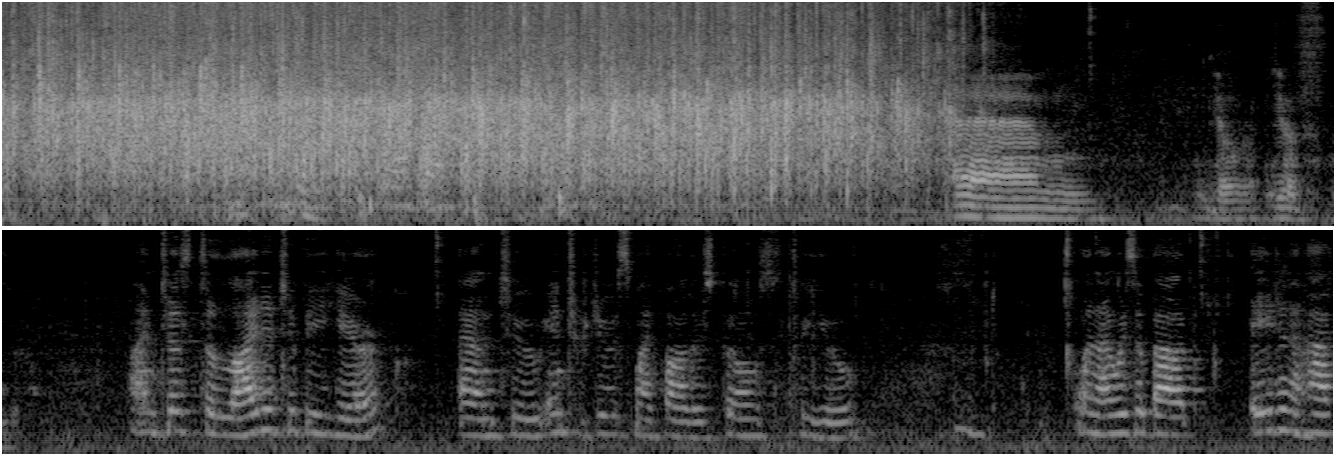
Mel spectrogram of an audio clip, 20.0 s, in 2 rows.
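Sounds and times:
audience applause at the introduction of a film screening: 0.0s - 7.5s
speech: 11.5s - 16.5s, 18.0s - 19.9s.

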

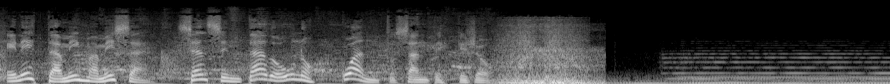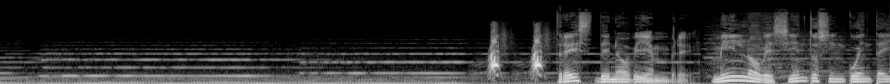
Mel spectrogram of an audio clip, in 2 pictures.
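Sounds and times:
speech: 0.0s - 5.2s, 14.5s - 17.7s
dog barking: 13.8s - 14.4s.

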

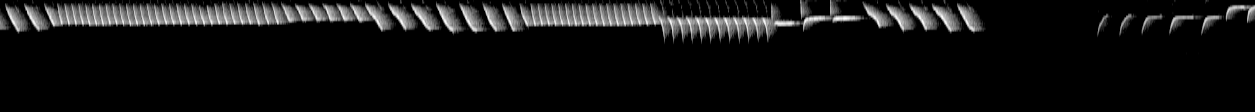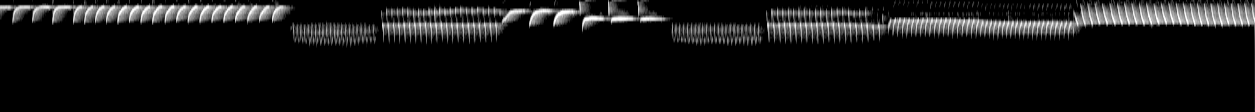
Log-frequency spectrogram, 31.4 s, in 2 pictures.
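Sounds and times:
Belgian canary singing: 0.0s - 12.4s, 13.6s - 31.3s.

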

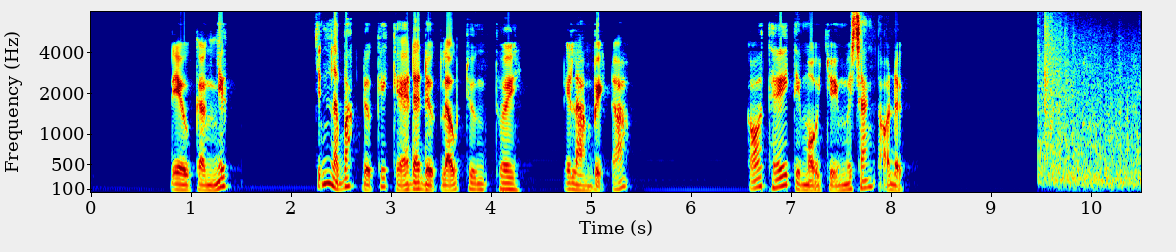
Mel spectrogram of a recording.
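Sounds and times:
speech: 0.8s - 1.5s, 2.2s - 5.4s, 6.6s - 8.2s
thunderclap during a storm: 9.5s - 10.5s
strong wind: 9.6s - 10.5s.

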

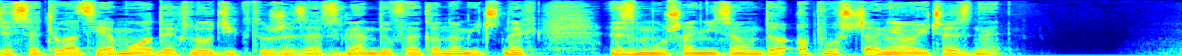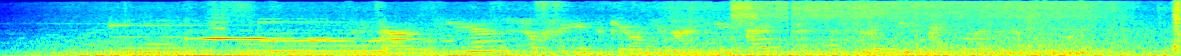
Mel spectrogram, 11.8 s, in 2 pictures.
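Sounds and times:
speech: 0.0s - 5.2s, 8.9s - 10.9s
metro train rumbling through Sofia University underground metro station in Bulgaria: 5.9s - 11.8s.

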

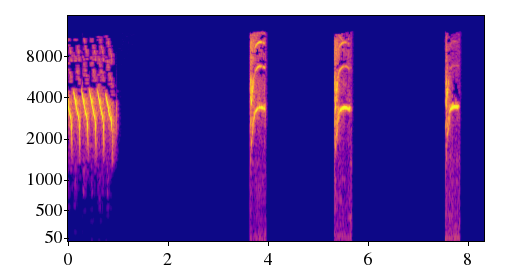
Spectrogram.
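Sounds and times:
canary singing sustained rolling trills: 0.0s - 1.1s, 3.6s - 4.0s, 5.3s - 5.7s, 7.6s - 7.9s.

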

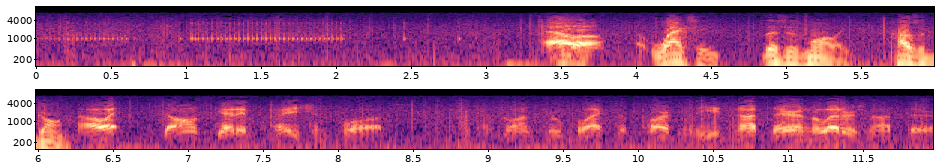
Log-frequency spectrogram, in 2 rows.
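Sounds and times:
telephone ringing with warbling tone: 0.0s - 2.1s
low rumble: 0.0s - 11.9s
speech: 3.4s - 8.4s, 9.1s - 11.9s.

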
